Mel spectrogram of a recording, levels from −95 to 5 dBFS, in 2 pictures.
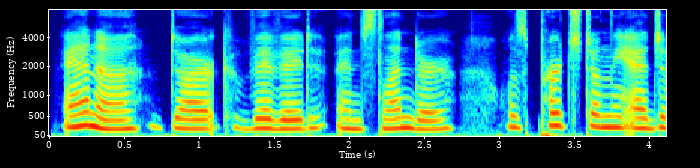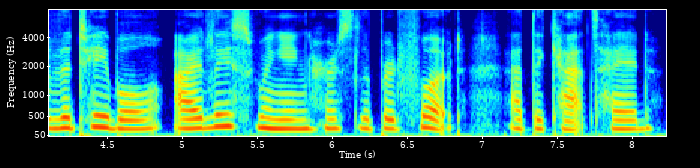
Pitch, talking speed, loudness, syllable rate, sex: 225 Hz, 160 wpm, -18 LUFS, 4.4 syllables/s, female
